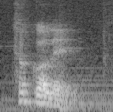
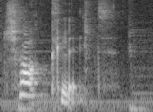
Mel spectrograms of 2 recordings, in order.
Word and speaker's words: chocolate: clothes next word chocolate and not chocolate it's two syllables chocolate chocolate okay next one step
